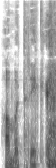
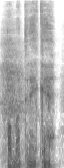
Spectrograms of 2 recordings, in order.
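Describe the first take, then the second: First: Lower, hammed-up South African "I'm a trekker"; mock South African Keith. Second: Low, soft South African "I'm a trekker"; mock South African Keith. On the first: Repeating friend's Keith line in a low South African accent. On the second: Echoing the Keith line again in a low South African voice.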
